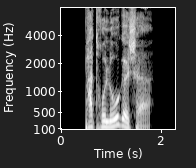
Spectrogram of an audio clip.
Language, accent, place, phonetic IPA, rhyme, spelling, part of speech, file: German, Germany, Berlin, [patʁoˈloːɡɪʃɐ], -oːɡɪʃɐ, patrologischer, adjective, De-patrologischer.ogg
- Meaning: inflection of patrologisch: 1. strong/mixed nominative masculine singular 2. strong genitive/dative feminine singular 3. strong genitive plural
